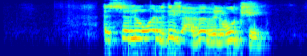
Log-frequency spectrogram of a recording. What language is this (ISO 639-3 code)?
kab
